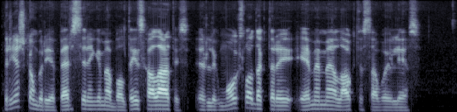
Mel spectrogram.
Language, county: Lithuanian, Klaipėda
